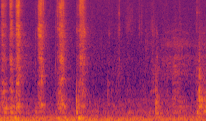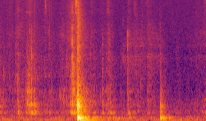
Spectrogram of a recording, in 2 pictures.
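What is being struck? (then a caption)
Leather shoe sole edge. A small piece of sandpaper is rubbed along the solid leather sole edge of a black leather Magnanni double monk shoe, held tilted in one hand. Seven short, dry rasping strokes are heard, each a soft, low-weighted scratch with a brief bright edge. The sixth stroke is clearly the loudest.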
